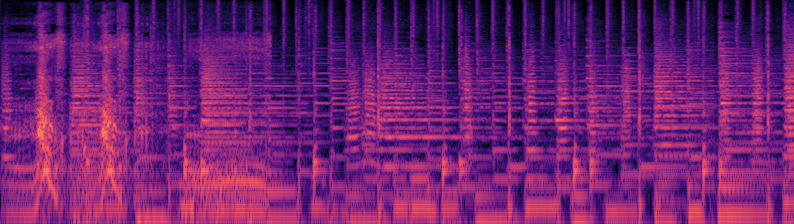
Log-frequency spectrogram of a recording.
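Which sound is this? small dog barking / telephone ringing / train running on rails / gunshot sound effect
small dog barking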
